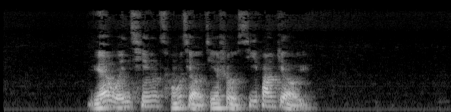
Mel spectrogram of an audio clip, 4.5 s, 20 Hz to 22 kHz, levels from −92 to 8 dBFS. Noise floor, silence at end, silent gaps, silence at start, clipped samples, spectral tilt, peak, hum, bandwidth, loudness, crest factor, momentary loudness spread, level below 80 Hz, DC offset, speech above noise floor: -68 dBFS; 1.4 s; none; 0.9 s; under 0.1%; -7.5 dB/octave; -4 dBFS; none; 16 kHz; -21 LUFS; 20 dB; 9 LU; -58 dBFS; under 0.1%; 48 dB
